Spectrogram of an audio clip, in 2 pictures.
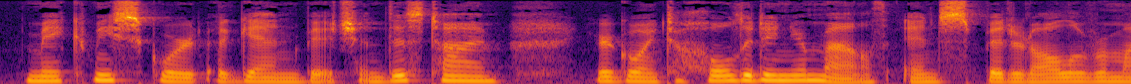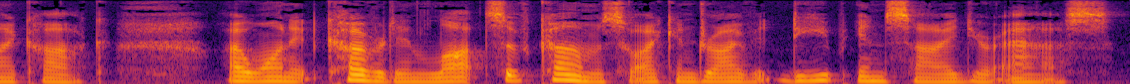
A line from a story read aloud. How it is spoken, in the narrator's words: I whisper harshly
